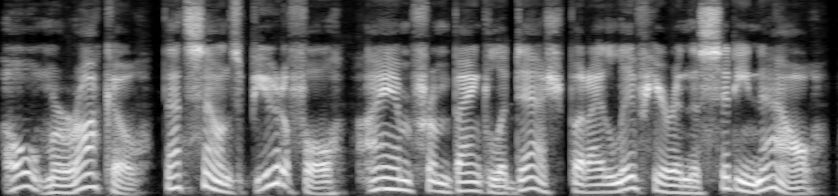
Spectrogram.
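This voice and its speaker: A man co-hosting an English-learning podcast, speaking in clear, simple scripted sentences. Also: medium pitch, sing-song, measured pace, a bit bright, dry recording, clean studio sound. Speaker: podcast co-host.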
